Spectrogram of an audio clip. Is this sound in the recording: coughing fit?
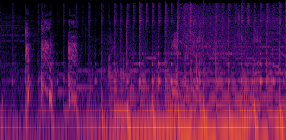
yes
